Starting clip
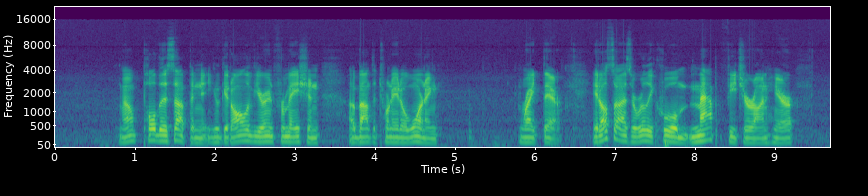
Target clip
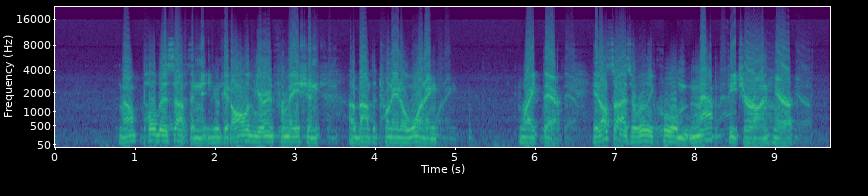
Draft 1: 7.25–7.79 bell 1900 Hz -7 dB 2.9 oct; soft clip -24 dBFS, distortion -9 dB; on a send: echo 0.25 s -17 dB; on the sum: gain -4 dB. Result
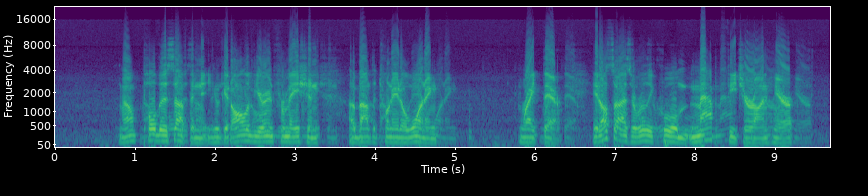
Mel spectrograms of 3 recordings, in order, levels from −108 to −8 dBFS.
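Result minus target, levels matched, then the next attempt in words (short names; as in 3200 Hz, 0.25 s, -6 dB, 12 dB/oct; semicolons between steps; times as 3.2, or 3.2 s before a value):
soft clip: distortion -4 dB
7.25–7.79 bell 1900 Hz -7 dB 2.9 oct; soft clip -31 dBFS, distortion -5 dB; on a send: echo 0.25 s -17 dB; on the sum: gain -4 dB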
